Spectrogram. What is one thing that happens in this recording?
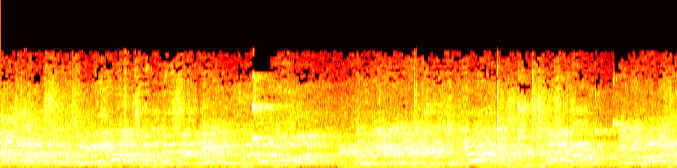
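Sneakers squeak sharply and often on a hard court.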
